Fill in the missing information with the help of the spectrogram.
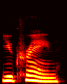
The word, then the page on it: ukraine: American English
